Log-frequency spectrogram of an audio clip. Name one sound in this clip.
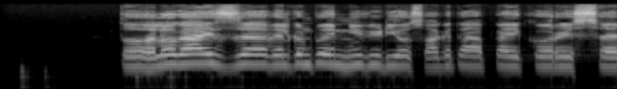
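A young man speaks calmly outdoors.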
